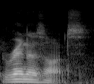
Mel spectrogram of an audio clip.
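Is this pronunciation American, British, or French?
American. It is said with an American pronunciation. "Americans say"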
